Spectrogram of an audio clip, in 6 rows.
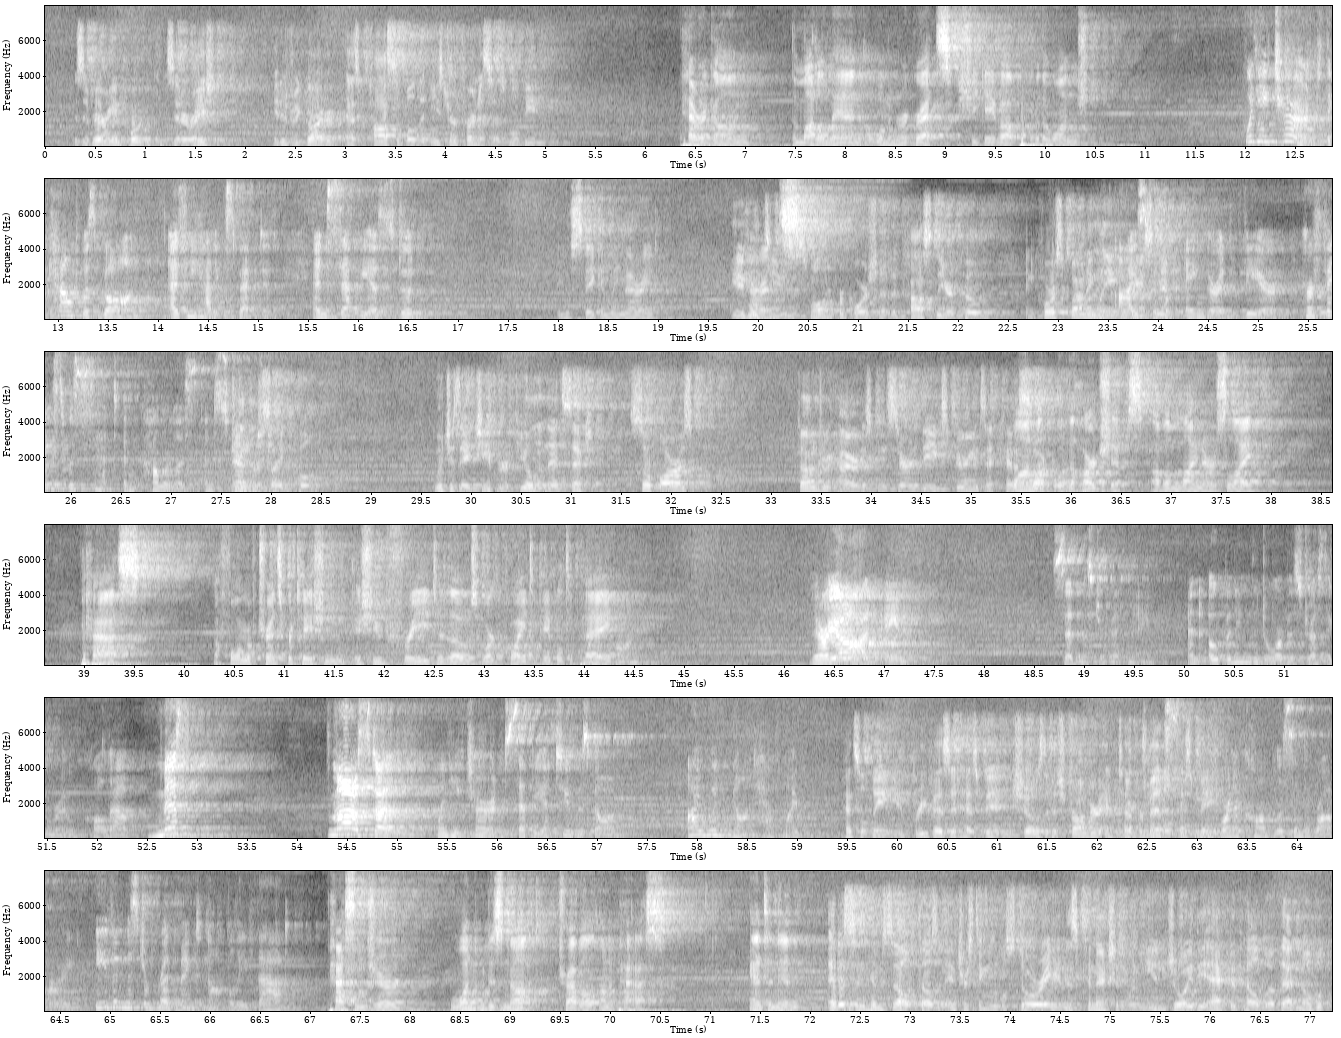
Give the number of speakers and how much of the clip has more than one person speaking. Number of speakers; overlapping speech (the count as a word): three, about 6%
